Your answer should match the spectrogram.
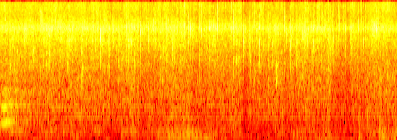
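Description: Heavy rain pours down steadily during a typhoon, a dense, continuous hiss of drops striking surfaces, close and loud throughout with no voices.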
